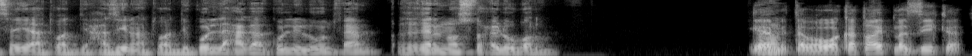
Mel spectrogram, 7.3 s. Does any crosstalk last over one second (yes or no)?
no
